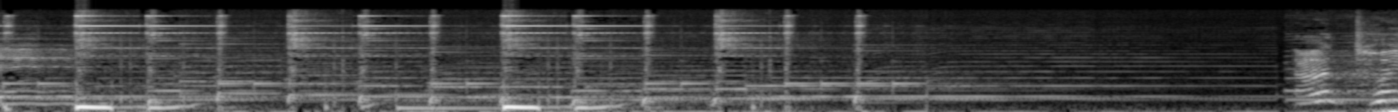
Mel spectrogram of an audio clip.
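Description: Bells ring rapidly and repeatedly in a quick rhythmic pattern, each strike bright and metallic. The strikes then stop and leave a long fading tone before a new burst of sound begins.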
